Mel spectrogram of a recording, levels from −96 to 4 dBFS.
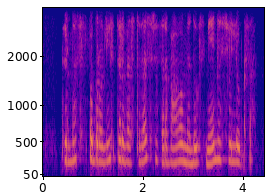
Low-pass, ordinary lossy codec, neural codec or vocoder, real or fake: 3.6 kHz; Opus, 16 kbps; none; real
